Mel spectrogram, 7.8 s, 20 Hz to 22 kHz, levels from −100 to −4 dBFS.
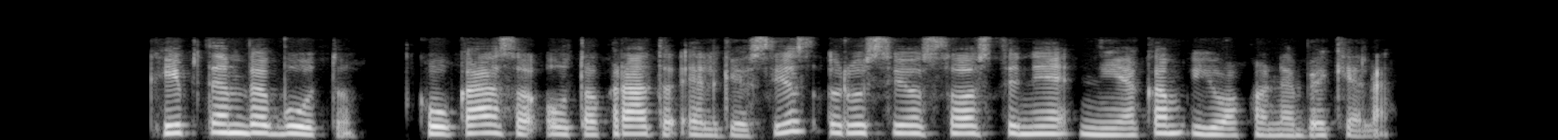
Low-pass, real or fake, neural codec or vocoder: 7.2 kHz; fake; codec, 16 kHz, 4.8 kbps, FACodec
